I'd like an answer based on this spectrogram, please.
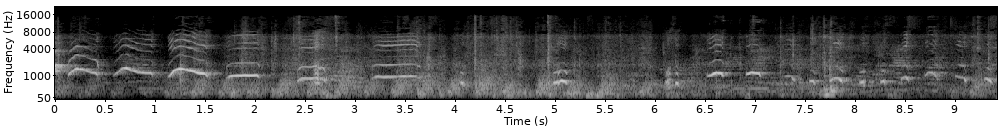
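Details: Red Golden Retriever puppies from Winchester's litter, three weeks old, ready to nurse: high, arched whines that slide up and down, several overlapping in quick bursts, some short yelps, indoors in a small room.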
